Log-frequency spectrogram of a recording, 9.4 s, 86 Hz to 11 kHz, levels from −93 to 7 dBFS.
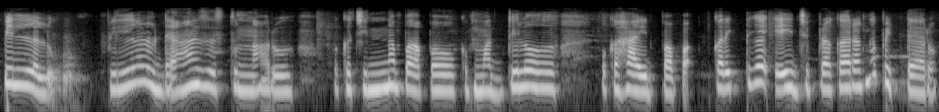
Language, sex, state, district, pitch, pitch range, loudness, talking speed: Telugu, female, Andhra Pradesh, Sri Satya Sai, 235 Hz, 220-260 Hz, -18 LUFS, 100 wpm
